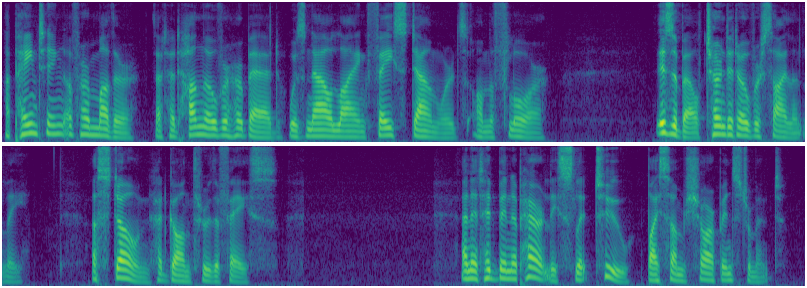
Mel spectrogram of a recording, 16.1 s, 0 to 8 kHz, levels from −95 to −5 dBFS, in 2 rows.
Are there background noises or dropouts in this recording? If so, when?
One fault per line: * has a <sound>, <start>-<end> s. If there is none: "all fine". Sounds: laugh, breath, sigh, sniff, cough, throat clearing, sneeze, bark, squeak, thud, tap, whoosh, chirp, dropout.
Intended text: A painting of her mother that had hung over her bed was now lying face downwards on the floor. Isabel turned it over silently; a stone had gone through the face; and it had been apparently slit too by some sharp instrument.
all fine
